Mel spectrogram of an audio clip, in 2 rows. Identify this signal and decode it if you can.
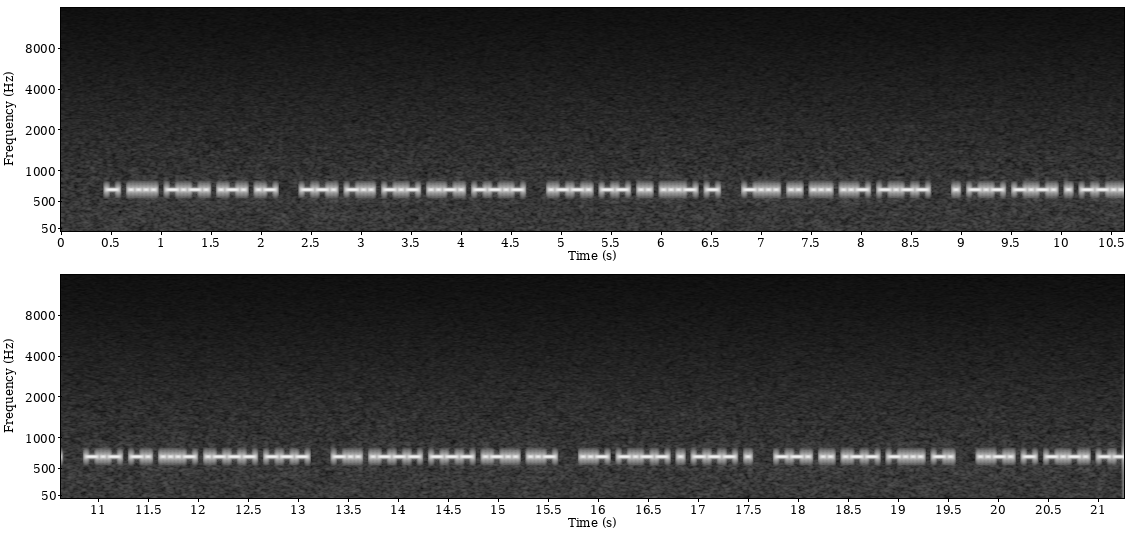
Morse code, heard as a keyed tone, machine-sent, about 32 wpm, 690 Hz. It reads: THCRA GDKFQ PMIVT BISUY EKCEZ KNVJO DJOLU UYEOE GIWBN …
